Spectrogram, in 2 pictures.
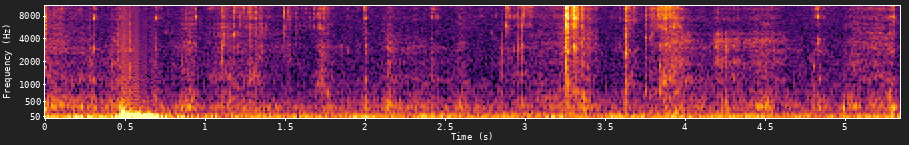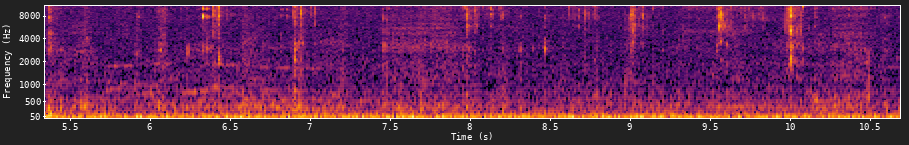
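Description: Close-miked chewing of crisp rolled wafer sticks (Superstix), with sharp crunches about three and four seconds in and softer crunching after. A dull thump about half a second in is the loudest sound.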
